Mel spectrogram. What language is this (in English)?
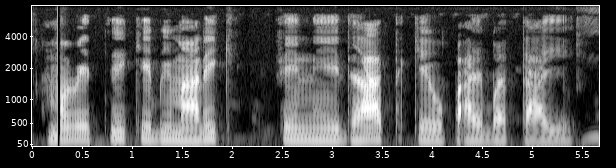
Bhojpuri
